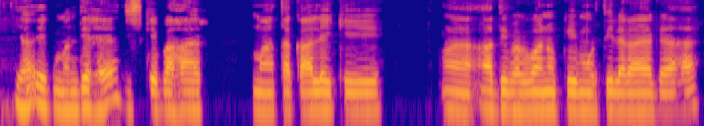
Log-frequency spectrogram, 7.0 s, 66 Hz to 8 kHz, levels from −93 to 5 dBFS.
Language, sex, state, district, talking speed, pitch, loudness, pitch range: Hindi, male, Bihar, Kishanganj, 135 wpm, 125 Hz, -18 LUFS, 120-130 Hz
